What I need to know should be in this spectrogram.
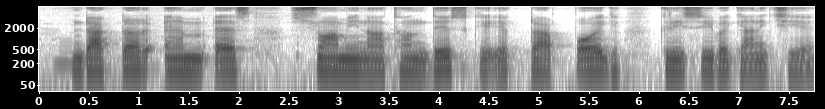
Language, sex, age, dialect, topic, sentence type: Maithili, male, 25-30, Eastern / Thethi, agriculture, statement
